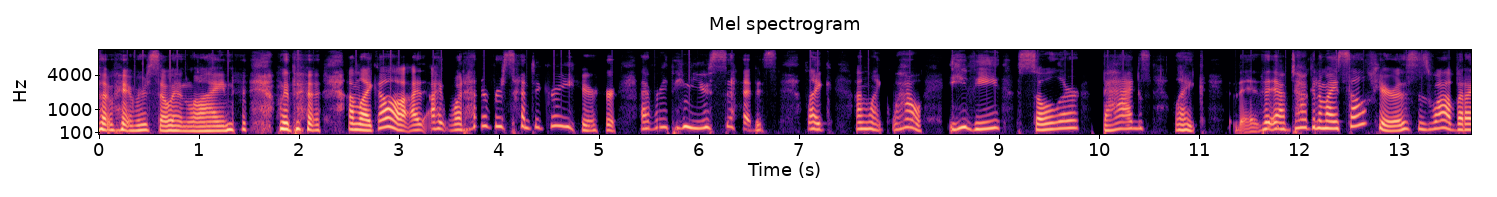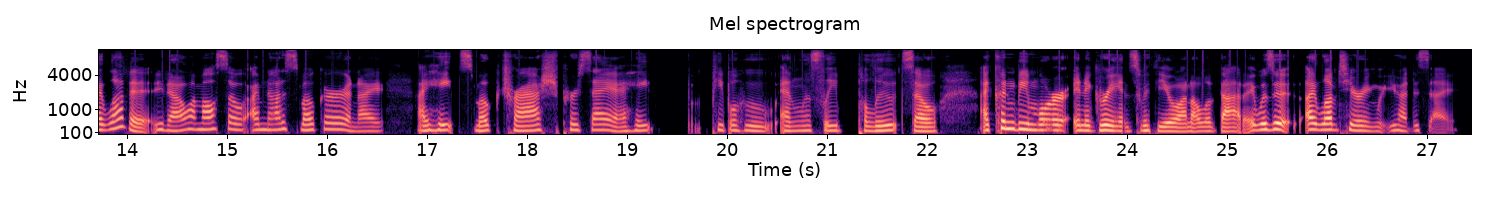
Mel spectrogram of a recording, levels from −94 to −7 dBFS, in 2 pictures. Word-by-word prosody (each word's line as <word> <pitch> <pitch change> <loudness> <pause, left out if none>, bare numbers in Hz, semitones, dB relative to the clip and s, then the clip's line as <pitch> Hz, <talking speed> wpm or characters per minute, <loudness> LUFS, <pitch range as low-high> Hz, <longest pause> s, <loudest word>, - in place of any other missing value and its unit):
the 220 -3 +5
way 220 -5 +4
we're 200 +3 +3
so 190 -2 +1
in 185 -2 +2
line 180 +5 +3 0.4
with 250 -2 +8
the 235 -5 +2 0.3
I'm 235 - +5
like, 200 -3 +7
"Oh 325 +2 +7
I 200 +1 +4
I 255 - +1
100% 340 - -4
agree 335 +1 -4
here 200 -1 -3 0.4
everything 295 +4 -2
you 290 +2 -1
said 335 +2 -11 0.2
is - - -11 0.3
like" 240 -3 -1 0.2
I'm 255 0 +2
like, 225 -4 -3
"Wow, 295 +7 -2 0.3
EV, 260 +1 +1 0.2
solar, 250 +6 +1 0.2
bags," 255 +6 -2 0.2
like, 210 -3 -1 0.3
the 155 - -8
the 250 +1 +2
I'm 245 -3 +1
talking 305 +3 -1
to 285 - +3
myself 280 - +2
here, 190 - +3
this 245 +3 -3
is 235 -2 -5
wild, 265 -2 +2
but 225 0 +3
I 220 - +5
love 275 +10 0
it, 155 -6 -1
you 230 +1 -3
know, 195 +3 -1
I'm 235 -1 -3
also 235 -1 -1
I'm 220 +1 -2
not 225 +1 -2
a - - -1
smoker 230 +1 -2
and 175 -6 -4
I 165 0 -6 0.3
I 185 - +1
hate 210 0 -1
smoke 190 +1 -3
trash 190 +2 -1
per 220 -2 -3
se, 210 -1 -2
I 165 0 -4
hate 190 +3 -5 0.6
people 200 -2 -5
who 180 -3 -4
endlessly 185 +1 -3 0.2
pollute, 185 +3 0
so 165 -2 +1 0.4
I 210 - +3
couldn't 260 +3 +5
be 245 -1 +5
more 210 -2 +4
in 200 0 +2
agreeance 185 -3 +2
with 195 0 -2
you 165 -1 +3
on 155 0 +1
all 160 +2 0
of 170 -1 -5
that, 160 -1 +1
it 205 - -1
was 225 +1 +4
a 240 - +7 0.2
I 235 - +7
loved 225 -1 +4
hearing 190 -5 -1
what 165 - -12
you 200 +2 -5
had 175 -2 -5
to 195 - -8
say. - - -14
215 Hz, 190 wpm, -23 LUFS, 190-255 Hz, 0.6 s, with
